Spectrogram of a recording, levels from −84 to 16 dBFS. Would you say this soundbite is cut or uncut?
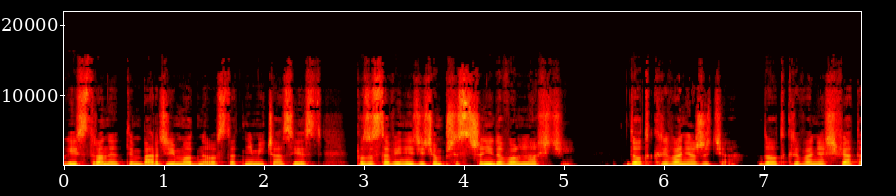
uncut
